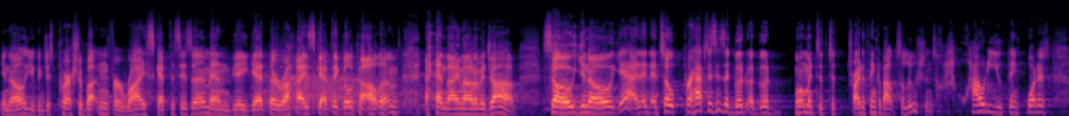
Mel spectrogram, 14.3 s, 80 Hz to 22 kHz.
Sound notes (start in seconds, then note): 3.3 audience laughs; 3.4 laughs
